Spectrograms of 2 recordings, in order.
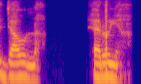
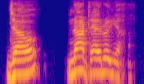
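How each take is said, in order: First: "जाओ ना" together, break, then "ठहरो यहाँ"; pause after ना. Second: "जाओ", break, then "ना ठहरो यहाँ" as a dismissal; pause after जाओ. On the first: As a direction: ask a dear one to stay, pausing after "ना". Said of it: "हमारा प्यारा तो हम उसको कहते". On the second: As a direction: send them away: stop after "जाओ", join "ना" to "ठहरो". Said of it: "चला जा तू, बस". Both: Shown as a demonstration.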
